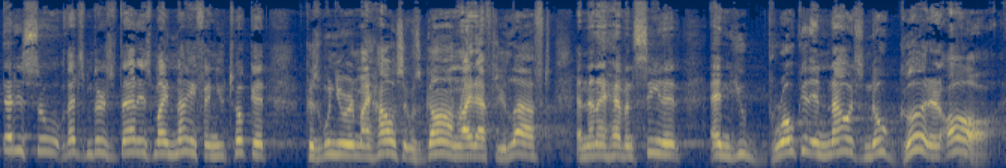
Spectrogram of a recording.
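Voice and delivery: high, loud, tumbling rant; upset accusation. Retold or imitated. Friend Scott loudly listing proof the knife was taken. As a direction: pile on the blame, voice rising and loud.

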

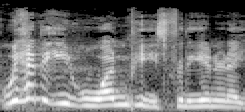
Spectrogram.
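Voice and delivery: ordinary talk, nothing marked

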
